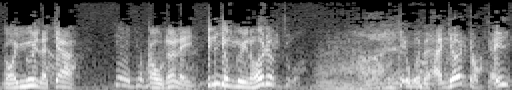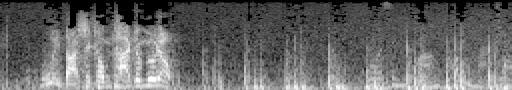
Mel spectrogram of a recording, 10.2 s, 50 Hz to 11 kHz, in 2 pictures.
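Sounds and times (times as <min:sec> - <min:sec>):
speech: 0:00.0 - 0:07.0
ridden horse galloping at full speed: 0:06.4 - 0:10.2.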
